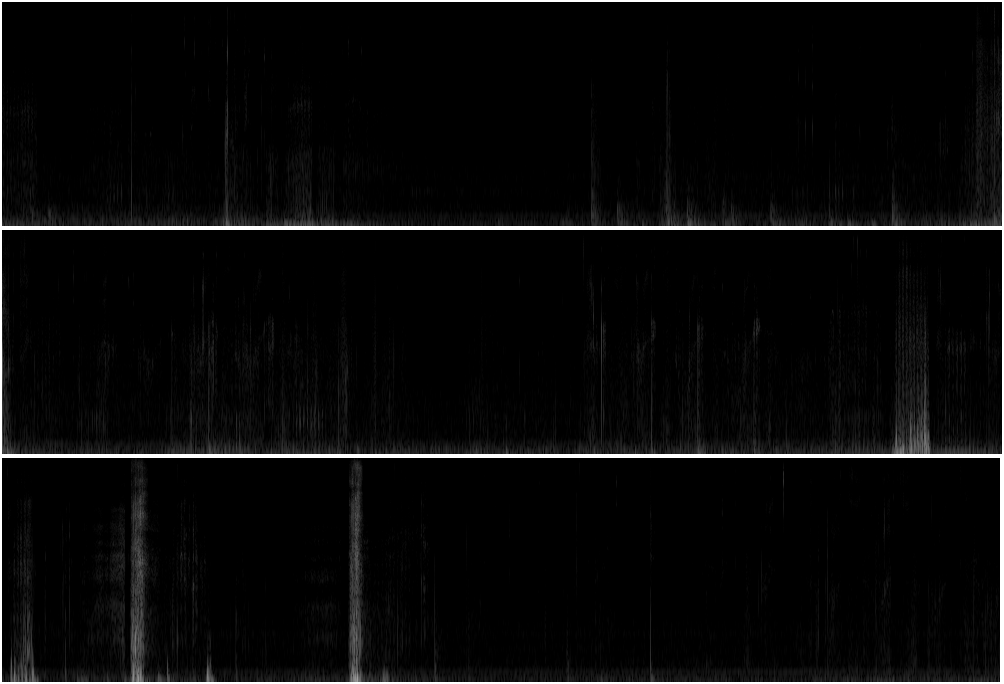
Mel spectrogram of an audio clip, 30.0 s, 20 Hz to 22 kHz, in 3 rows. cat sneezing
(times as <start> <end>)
15.8 22.2, 23.0 24.2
